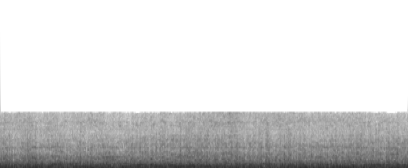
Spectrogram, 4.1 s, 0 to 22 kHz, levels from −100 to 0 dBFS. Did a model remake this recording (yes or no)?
yes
